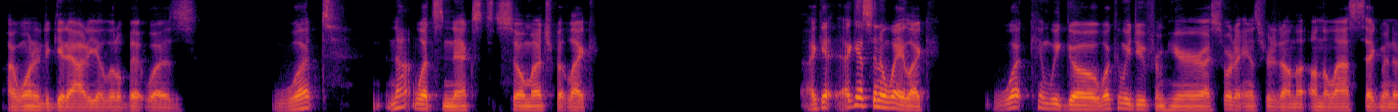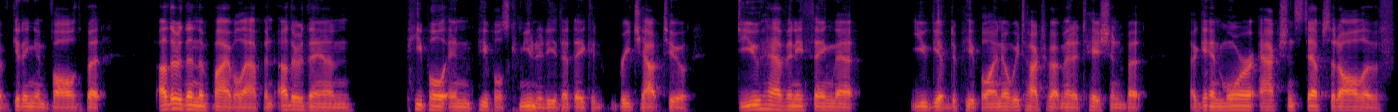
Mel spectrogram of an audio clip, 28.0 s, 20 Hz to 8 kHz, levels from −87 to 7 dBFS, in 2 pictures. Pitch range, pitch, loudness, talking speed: 85-95 Hz, 90 Hz, -28 LUFS, 200 wpm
